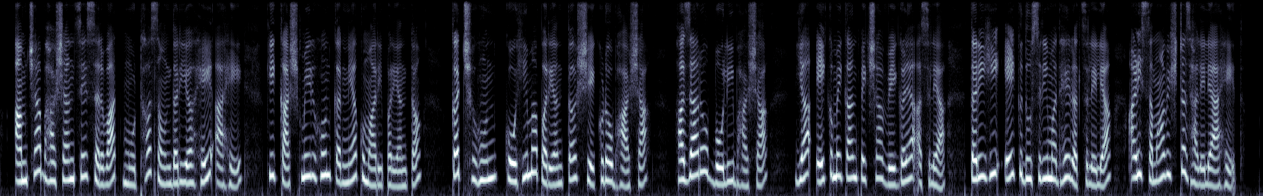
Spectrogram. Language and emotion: Marathi, neutral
